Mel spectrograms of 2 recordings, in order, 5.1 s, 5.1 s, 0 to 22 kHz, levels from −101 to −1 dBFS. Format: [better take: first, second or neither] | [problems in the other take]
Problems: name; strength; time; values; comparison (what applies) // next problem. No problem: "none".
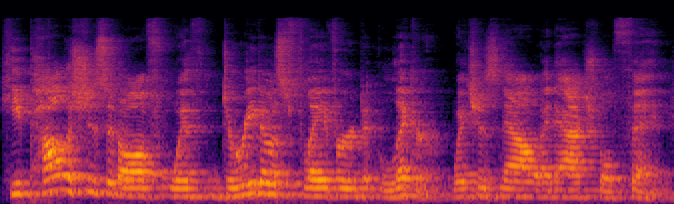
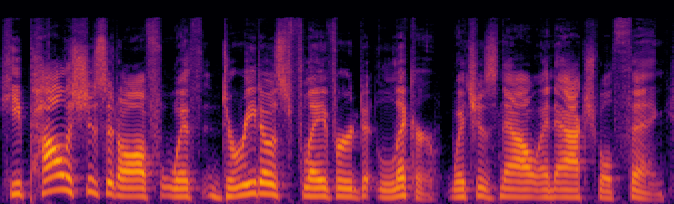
second | room echo; slight; dies away in 0.5 s // off-mic speech; somewhat distant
